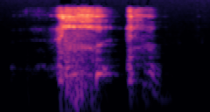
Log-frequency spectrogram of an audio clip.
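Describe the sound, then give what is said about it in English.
A wet, phlegmy cough in two bursts, the first longer and rougher, the second shorter, with no talking. “First, here's a wet cough.”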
